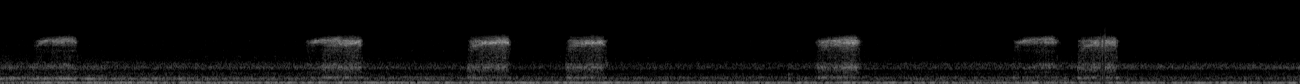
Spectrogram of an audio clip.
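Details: At a nest just after midnight, 6 September 2011, during a food delivery from male to female owl: a series of rough, breathy hisses, each under a second long, spaced irregularly every one to three seconds, with steady low background hum.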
